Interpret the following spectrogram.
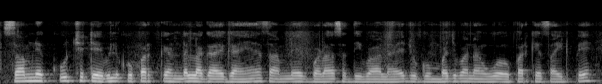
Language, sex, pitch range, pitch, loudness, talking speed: Hindi, male, 130-145 Hz, 135 Hz, -22 LUFS, 230 wpm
